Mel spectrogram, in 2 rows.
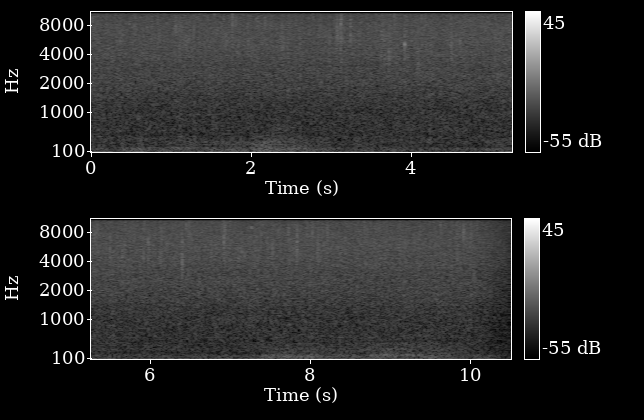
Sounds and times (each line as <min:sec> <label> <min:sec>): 0:00.0 Summer Rain 0:10.5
